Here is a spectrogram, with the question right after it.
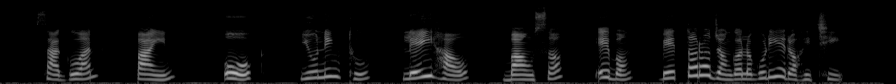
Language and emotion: Odia, neutral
